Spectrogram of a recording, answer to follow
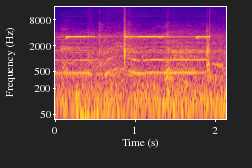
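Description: DJI Mavic drone hovering, its propellers giving a steady whine, with a sharp click about halfway through; the whine cuts off just before the end.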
